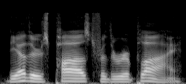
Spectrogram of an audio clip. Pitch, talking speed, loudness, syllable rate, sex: 130 Hz, 195 wpm, -16 LUFS, 5.2 syllables/s, male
